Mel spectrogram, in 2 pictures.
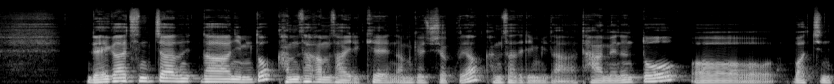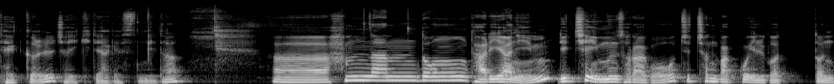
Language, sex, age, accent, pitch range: Korean, male, 40-59, native, 95-130 Hz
